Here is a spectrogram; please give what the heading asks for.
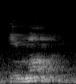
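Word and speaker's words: imán: am a n and I am a n is pronounced in Spanish Iman and it means magnet of course I hid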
